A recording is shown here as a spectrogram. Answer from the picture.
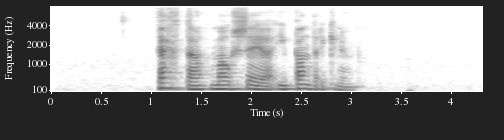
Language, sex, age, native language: Icelandic, male, 20-29, Polish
